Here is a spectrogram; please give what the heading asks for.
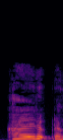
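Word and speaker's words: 変える: 자, 그리고 또 하나 카에르라고 읽는데요. 카에르는 바꾸다라는 뜻이 됩니다. 그래서 헤어스타일로 카에르 하면은 헤어스타일을 바꾸다라는 뜻이 됩니다.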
